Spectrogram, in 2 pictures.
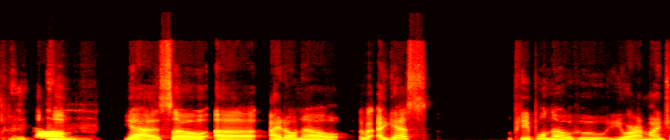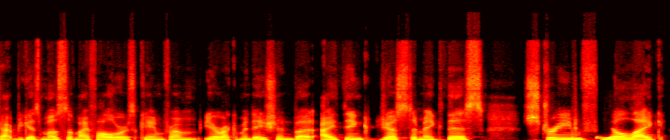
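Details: Adult speaker; Normal speech.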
